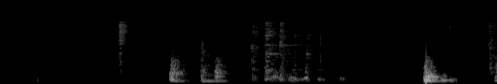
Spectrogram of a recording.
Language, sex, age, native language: Icelandic, female, 70-79, Icelandic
